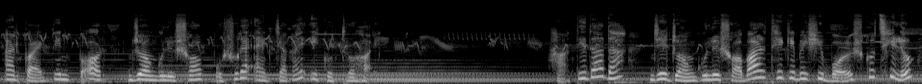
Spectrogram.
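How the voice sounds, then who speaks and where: A woman's voice: medium pitch, animated, measured pace, long pauses. A woman narrating a scripted children's cartoon story. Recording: background music under the voice.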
